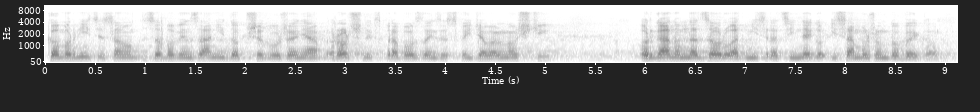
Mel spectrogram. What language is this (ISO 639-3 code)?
pol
